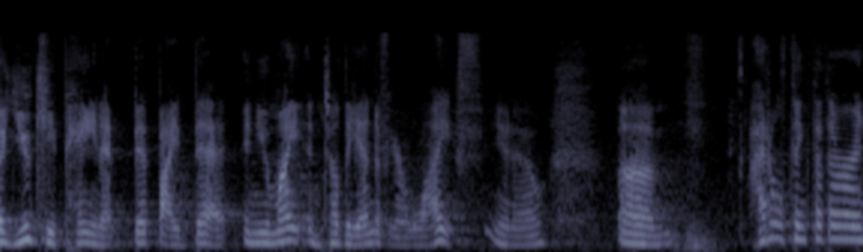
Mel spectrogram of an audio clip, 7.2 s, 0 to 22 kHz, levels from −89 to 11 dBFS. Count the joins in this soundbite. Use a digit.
0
